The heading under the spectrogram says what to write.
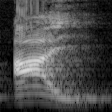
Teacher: আই একটা যৌগিক স্বরধ্বনি কারণ আই উচ্চারণের সময় কয়টা স্বরধ্বনি উচ্চারিত হচ্ছে দুইটা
